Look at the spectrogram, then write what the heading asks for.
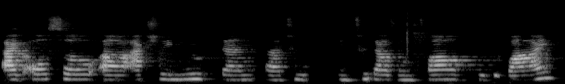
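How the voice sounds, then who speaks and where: Bright-voiced woman, raised in America. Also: fairly high pitch, little pitch movement, low-quality recording. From Egypt, raised in the US. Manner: measured, with frequent fillers. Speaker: guest speaker. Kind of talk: online interview answers.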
